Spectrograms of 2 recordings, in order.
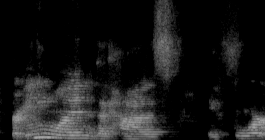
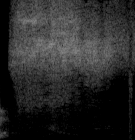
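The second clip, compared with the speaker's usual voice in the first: a soft snake's tss; snake hiss; 7 dB quieter than usual. Shown as a demonstration. Teacher showing kids the snake's hiss, soft. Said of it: "make a snake sound".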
